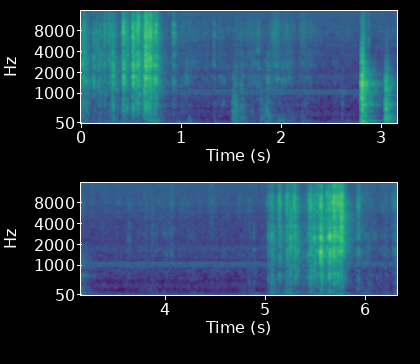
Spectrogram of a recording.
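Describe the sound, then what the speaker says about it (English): A deck of tarot cards shuffled by hand, giving crisp, close riffling bursts at the start and again near the end, with a sharp knock from the cards tapped down in between. "I'm gonna pick a couple tarot cards."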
